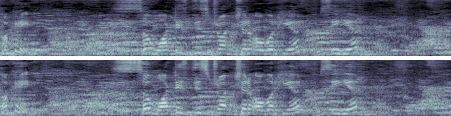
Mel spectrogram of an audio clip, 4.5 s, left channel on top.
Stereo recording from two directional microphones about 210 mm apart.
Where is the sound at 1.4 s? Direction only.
35° right (ahead or behind).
